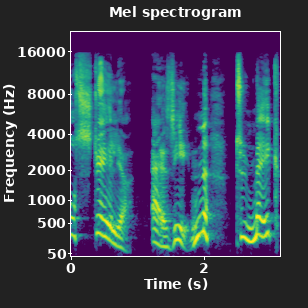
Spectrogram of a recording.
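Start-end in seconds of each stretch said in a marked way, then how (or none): 0.0-1.0 posh royal British accent, raised pitch. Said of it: "the way Her Royal Highness Liz Regina would say it".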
